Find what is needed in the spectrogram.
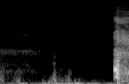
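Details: Young woman streaming, who says she coughs a lot all night: soft throaty rumbling, then one abrupt, harsh single cough burst at the end.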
